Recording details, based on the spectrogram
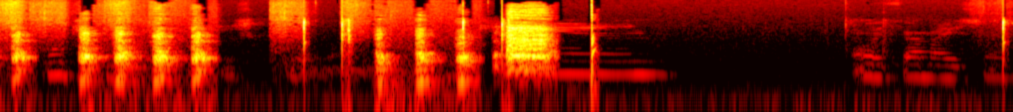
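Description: A Minecraft chicken clucks in a quick run of short bursts, then gives a few more scattered clucks, followed by a sharp game click and faint trailing sounds, all close and fairly loud.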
